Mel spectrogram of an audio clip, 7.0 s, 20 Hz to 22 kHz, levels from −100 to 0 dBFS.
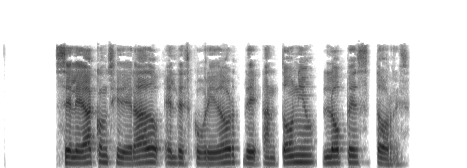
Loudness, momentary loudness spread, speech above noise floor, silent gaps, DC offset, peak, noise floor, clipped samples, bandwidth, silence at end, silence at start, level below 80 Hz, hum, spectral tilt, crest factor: -19 LUFS; 8 LU; over 71 dB; 4.19-4.23 s, 4.77-4.84 s, 5.57-5.65 s; under 0.1%; -2 dBFS; under -90 dBFS; under 0.1%; 7.6 kHz; 0.9 s; 0.85 s; -62 dBFS; none; -4.5 dB/octave; 18 dB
